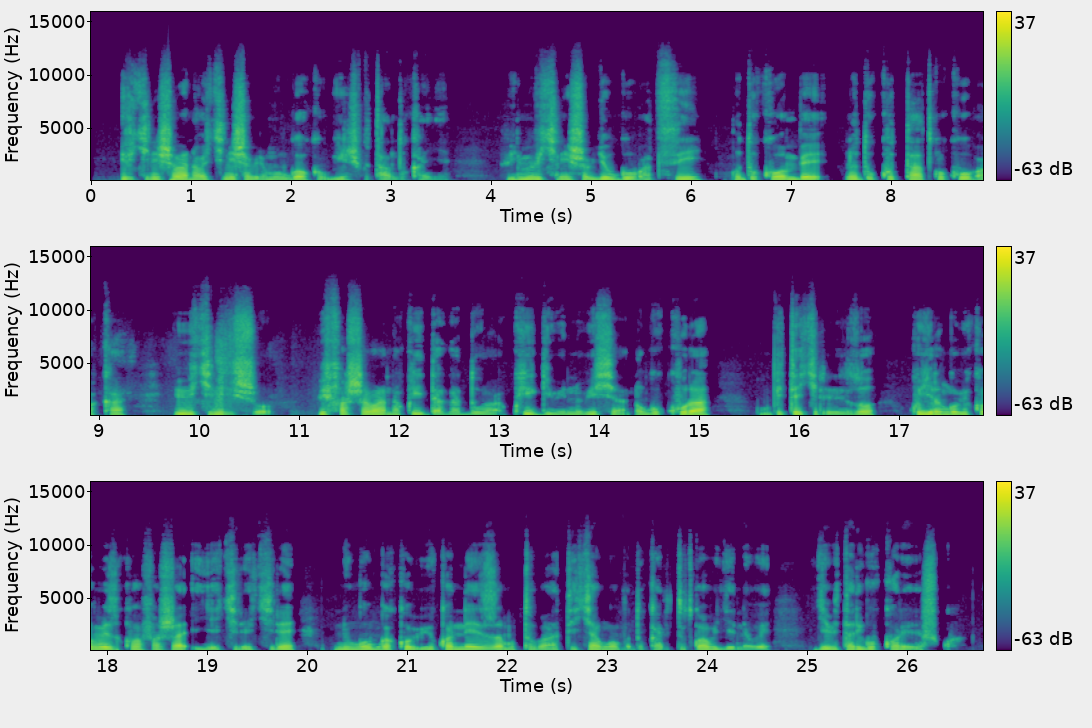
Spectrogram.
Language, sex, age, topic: Kinyarwanda, male, 25-35, education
